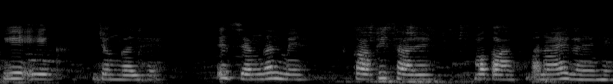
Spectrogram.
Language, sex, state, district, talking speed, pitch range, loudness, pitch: Hindi, female, Uttar Pradesh, Ghazipur, 125 wpm, 215-245 Hz, -34 LUFS, 235 Hz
